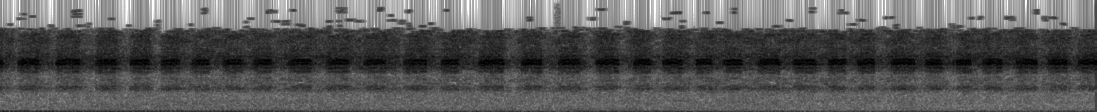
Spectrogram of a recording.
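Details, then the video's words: Cicadas in an Italian park give a steady, shrill pulsing buzz at about three beats per second, with heavy low wind rumble and distant traffic beneath. "Cicadas wind real atmosphere in an Italian park"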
